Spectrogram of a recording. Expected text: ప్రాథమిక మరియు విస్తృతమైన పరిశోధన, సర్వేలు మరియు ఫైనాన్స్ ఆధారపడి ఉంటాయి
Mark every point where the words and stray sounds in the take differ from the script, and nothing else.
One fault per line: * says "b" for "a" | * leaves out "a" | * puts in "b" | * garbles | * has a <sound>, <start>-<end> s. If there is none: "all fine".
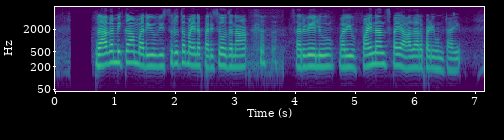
* has a laugh, 3.3-3.7 s
* puts in "పై"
